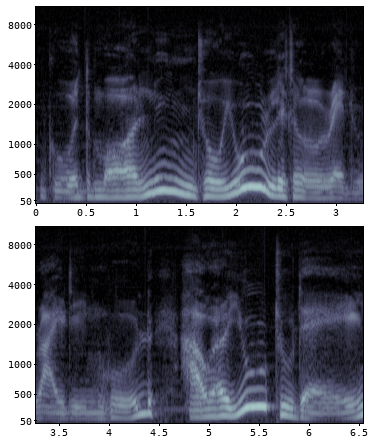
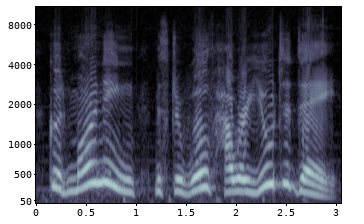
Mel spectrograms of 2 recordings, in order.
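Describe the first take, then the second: First: Slow, sly wolf voice; big bad wolf. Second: Put-on high, loud little girl greeting. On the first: Wolf greeting the girl in the woods, slow and sly. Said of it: "and he said". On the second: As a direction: chirp it like a sweet little girl.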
